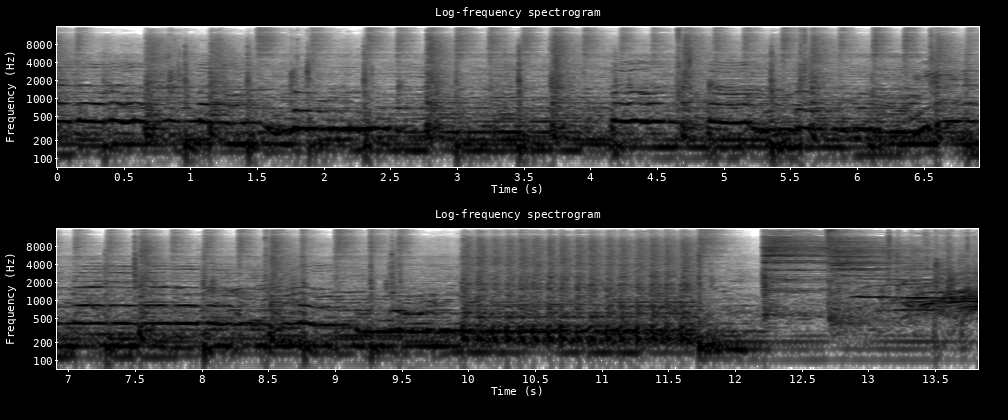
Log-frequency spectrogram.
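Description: A live band with a drum kit playing a pop song, the melody in long held notes over a steady beat, building to a loud cymbal wash. About twelve seconds in, the music stops and the crowd breaks into cheering and high-pitched screams.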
